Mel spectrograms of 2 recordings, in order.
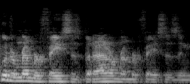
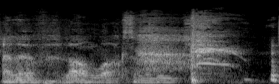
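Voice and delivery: slow, swooping sing-song voice; 3 semitones lower than usual. Trying again after being asked to do the voice: doing Anton's voice. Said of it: "can you do his voice real quick?".

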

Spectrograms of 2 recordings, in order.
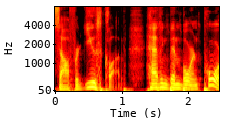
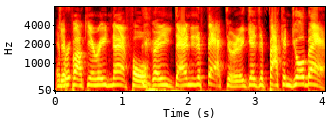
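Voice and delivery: put-on British accent, very high, shrill and loud; 11 semitones higher, 6 dB louder than usual. Quoting what someone once said, speaker uses a put-on British accent. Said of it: "when I do a British accent".

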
